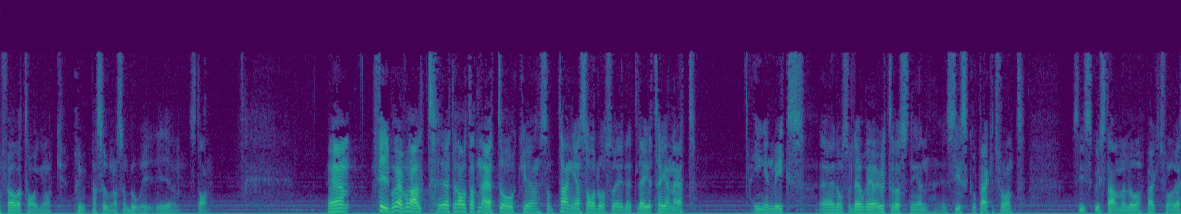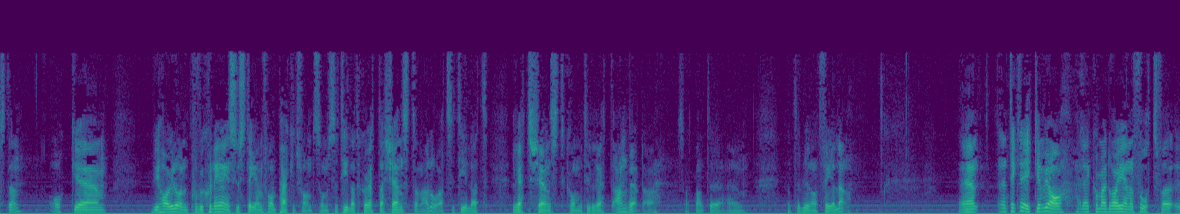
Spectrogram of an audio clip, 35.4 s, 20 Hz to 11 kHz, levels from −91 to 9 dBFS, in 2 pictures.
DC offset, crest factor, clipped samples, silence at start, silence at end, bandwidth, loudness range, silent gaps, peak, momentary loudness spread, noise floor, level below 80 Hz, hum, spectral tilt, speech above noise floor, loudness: 3%; 22 dB; under 0.1%; 0 s; 0 s; 8.8 kHz; 11 LU; none; -6 dBFS; 14 LU; -55 dBFS; -56 dBFS; none; -6 dB/octave; 27 dB; -29 LUFS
